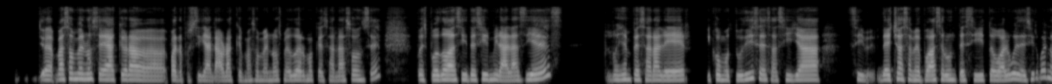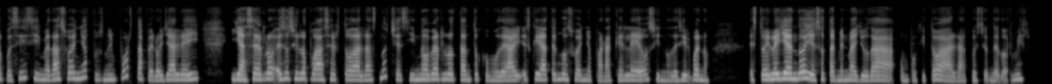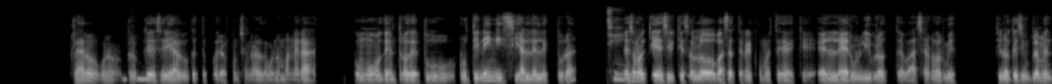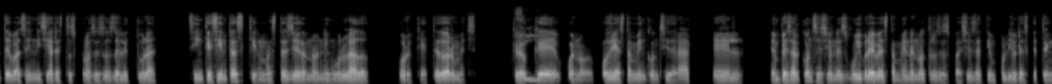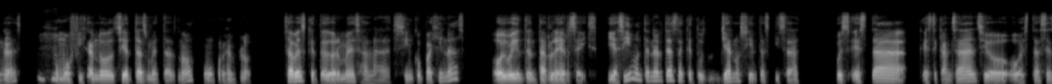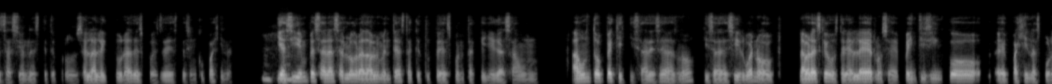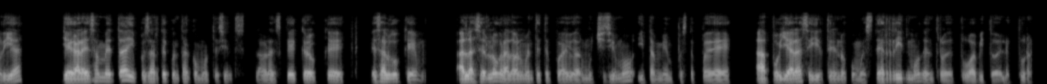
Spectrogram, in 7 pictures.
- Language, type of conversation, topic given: Spanish, advice, ¿Por qué no logro leer todos los días aunque quiero desarrollar ese hábito?
- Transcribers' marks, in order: tapping; other noise; other background noise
